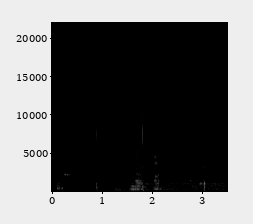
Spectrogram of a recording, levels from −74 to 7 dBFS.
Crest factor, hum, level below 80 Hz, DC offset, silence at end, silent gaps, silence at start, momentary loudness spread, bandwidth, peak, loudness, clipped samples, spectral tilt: 28 dB; none; -84 dBFS; under 0.1%; 0 s; none; 0.1 s; 13 LU; 10.5 kHz; -32 dBFS; -60 LUFS; under 0.1%; -3.5 dB/octave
